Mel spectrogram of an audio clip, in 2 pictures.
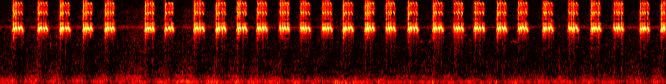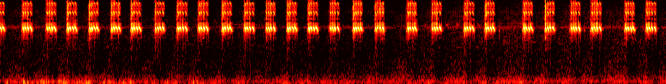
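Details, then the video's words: Rat-repelling cricket recording; a long, persistent run of piercing pulsed chirps, about three each second, fairly even with only a couple of brief breaks, over a quiet low hum. "SUARA JANGKRIK PENGUSIR TIKUS"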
